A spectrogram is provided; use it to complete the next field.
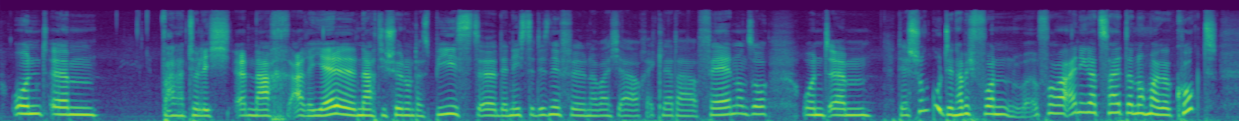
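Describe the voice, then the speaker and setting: With a normal speaking voice, a woman talks at a moderate pace, her fairly high pitch showing ordinary variation on a very clean recording with a silent background. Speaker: podcast host. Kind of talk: casual chat.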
